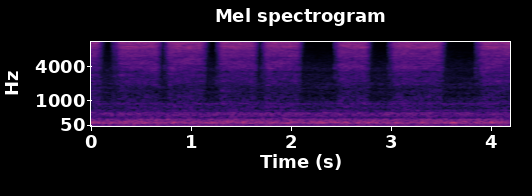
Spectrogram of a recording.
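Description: Dark gray primer paint sprayed from an airbrush or spray gun in a run of short hissing bursts, roughly six or seven close, even pulses with brief gaps between them.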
